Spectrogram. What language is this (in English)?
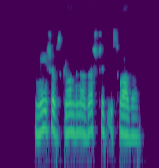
Polish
